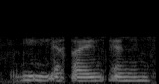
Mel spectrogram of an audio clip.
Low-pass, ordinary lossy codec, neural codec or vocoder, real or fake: 3.6 kHz; none; codec, 16 kHz, 2 kbps, FunCodec, trained on Chinese and English, 25 frames a second; fake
